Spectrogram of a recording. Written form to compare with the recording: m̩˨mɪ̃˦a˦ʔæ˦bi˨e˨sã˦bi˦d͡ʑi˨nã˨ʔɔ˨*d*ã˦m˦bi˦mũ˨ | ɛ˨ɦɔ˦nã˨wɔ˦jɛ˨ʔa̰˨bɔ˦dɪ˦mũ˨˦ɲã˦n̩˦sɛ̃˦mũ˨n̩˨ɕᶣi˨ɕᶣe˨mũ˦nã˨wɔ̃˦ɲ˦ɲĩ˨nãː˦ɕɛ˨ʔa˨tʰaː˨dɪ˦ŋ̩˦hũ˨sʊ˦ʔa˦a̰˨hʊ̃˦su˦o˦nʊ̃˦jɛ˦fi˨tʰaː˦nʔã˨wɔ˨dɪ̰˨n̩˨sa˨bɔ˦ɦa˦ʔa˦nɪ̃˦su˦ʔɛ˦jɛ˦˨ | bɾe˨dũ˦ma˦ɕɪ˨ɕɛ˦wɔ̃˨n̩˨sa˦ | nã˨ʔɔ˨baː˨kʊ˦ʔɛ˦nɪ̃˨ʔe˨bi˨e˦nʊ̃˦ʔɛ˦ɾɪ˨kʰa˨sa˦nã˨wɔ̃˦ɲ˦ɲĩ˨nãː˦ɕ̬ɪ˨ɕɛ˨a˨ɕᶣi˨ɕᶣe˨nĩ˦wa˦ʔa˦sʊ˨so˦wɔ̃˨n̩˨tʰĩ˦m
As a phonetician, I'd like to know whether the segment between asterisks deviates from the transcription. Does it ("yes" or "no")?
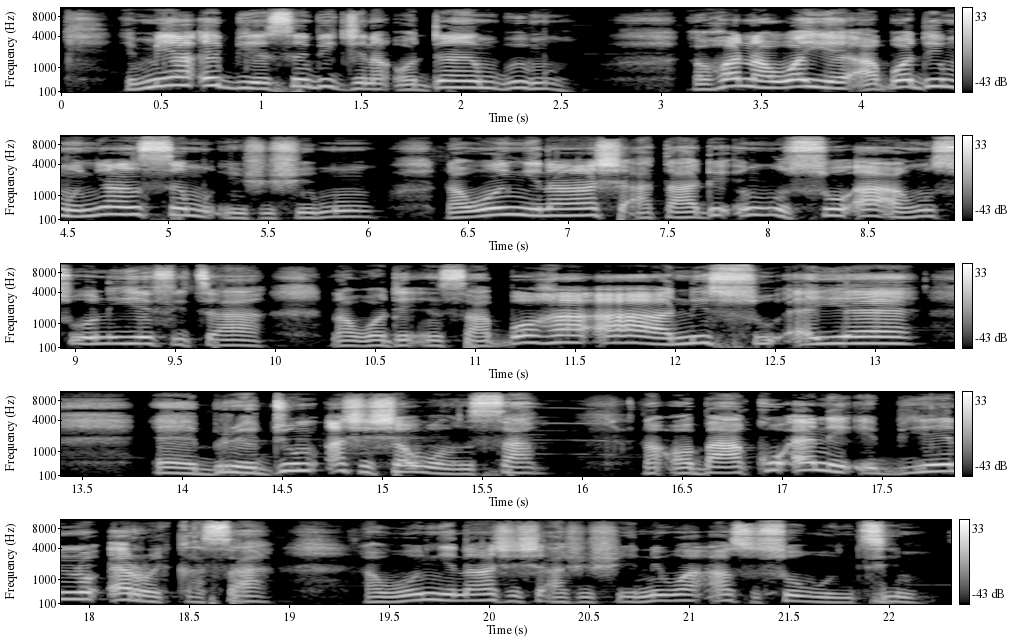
no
